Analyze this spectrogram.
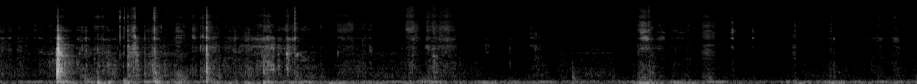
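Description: Snap-off utility knife blade scoring and slicing through thin white card: a series of short scratchy cutting strokes and clicks, the sharpest about half a second in.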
